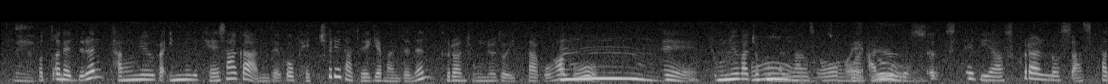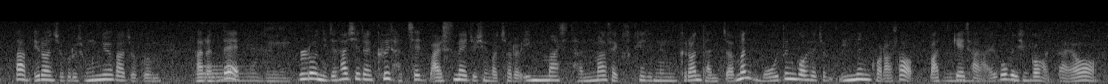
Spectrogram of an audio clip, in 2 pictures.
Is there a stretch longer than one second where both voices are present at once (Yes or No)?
Yes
